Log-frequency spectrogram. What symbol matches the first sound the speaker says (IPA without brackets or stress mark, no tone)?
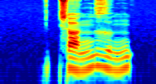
c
